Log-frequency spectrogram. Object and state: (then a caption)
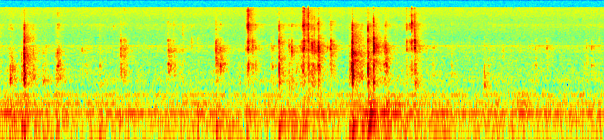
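Plastic membrane computer keyboard being typed on. Two hands type with their fingertips on a black plastic membrane computer keyboard with colored backlight. The result is a quiet, irregular patter of short, soft, bright keystroke taps with a few sharper clacks, over a faint steady low hum.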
